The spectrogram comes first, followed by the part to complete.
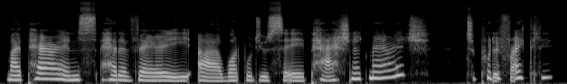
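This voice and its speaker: A woman's voice: medium pitch, moderate pace, clear, resonant tone, no room sound, clean studio sound. A middle-aged woman from Denmark, talking frankly and openly as a podcast guest about her past. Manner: frank, open, lively storytelling with frequent "you know". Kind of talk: candid interview storytelling.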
